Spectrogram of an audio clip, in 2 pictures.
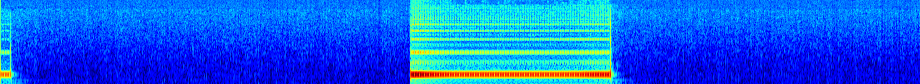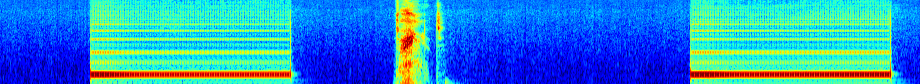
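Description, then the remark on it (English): An outgoing phone call to the caller's wife ringing out: three steady, buzzy ringback tones, each about two seconds long with long silent gaps between, plus a brief click partway through. No one speaks. “Are you calling your wife?”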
